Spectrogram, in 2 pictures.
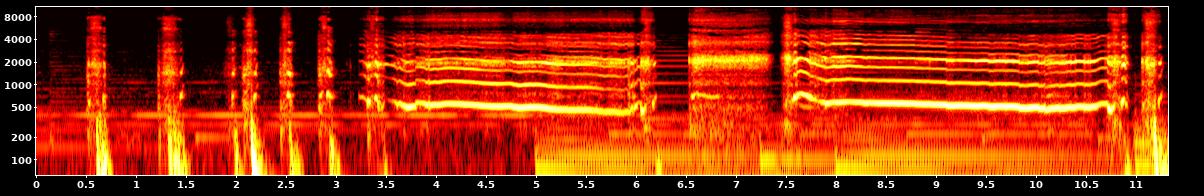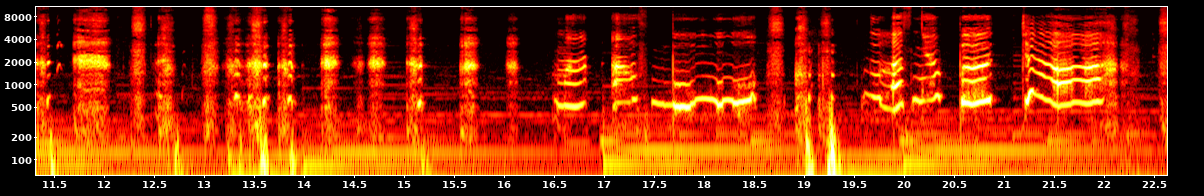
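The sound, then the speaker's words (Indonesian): A young girl cries in her bedroom, afraid her mother is angry, with several long, wavering sobbing wails broken by short gasps and catching breaths. “Tiba-tiba, Kikan menangis.”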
